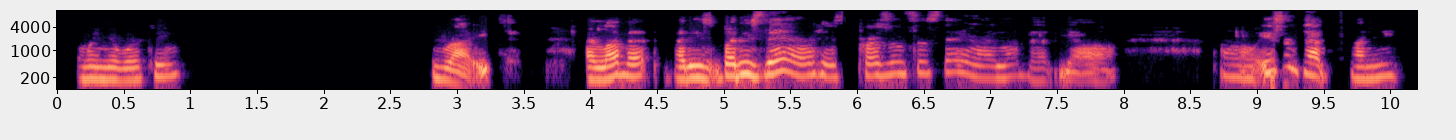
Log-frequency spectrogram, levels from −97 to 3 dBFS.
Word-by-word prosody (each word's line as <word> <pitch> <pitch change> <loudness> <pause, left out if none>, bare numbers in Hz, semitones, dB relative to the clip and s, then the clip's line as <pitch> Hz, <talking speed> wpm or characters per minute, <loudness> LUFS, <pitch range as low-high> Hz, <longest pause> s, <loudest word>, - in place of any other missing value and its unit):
When 190 0 -1
you're 185 -1 0
working? 215 +6 -4 1.9
Right. 200 - +2 0.7
I 185 - +4
love 200 +6 +6
it. 220 +1 +3 0.2
But 190 -1 +2
he's 200 -2 +6
but 225 -1 +5
he's 240 -3 +5
there. 250 -3 +4
His 215 -4 -4
presence 240 +3 -5
is 260 0 -9
there. 265 -7 -8
I - - -11
love 210 +3 -8
it, 175 -1 -18
yeah. 280 - -6 0.9
Oh, 215 -1 -7
isn't 300 +2 0
that 235 -2 +4 0.2
funny? 200 +3 -5
220 Hz, 140 wpm, -21 LUFS, 195-250 Hz, 1.9 s, love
